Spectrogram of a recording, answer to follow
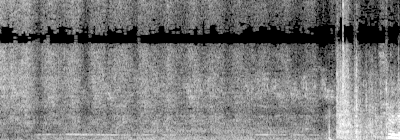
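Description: Soft rustle of dried herb leaves being rubbed and crumbled between the hands. About three seconds in, a much louder crackling rustle as a large sheet of stiff paper is picked up and shaken.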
